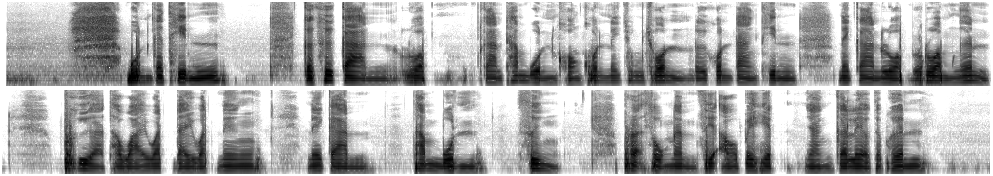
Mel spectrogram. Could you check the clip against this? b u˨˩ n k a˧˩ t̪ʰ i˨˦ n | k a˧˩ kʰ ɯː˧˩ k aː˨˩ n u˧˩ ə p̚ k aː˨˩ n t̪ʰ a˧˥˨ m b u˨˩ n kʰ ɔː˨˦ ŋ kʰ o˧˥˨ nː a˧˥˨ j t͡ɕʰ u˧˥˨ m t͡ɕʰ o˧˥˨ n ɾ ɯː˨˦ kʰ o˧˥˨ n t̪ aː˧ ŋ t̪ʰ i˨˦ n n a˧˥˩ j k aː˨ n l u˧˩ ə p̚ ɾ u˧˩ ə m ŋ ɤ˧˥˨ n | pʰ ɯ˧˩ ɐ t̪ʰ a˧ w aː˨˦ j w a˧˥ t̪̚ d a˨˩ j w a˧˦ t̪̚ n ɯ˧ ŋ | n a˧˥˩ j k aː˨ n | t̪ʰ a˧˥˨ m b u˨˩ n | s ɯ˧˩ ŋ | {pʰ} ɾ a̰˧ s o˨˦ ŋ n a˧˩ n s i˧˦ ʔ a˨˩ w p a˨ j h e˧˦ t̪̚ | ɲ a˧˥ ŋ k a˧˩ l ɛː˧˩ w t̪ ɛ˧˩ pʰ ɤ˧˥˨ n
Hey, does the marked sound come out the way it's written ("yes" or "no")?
yes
